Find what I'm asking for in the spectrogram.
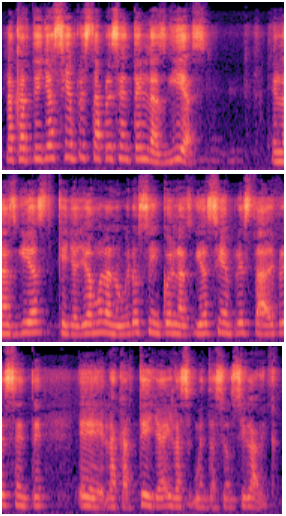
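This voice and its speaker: A middle-aged woman teacher patiently explaining a reading method to parents, often pausing to check they follow. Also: mid-range voice, fairly even intonation, darkish tone.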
